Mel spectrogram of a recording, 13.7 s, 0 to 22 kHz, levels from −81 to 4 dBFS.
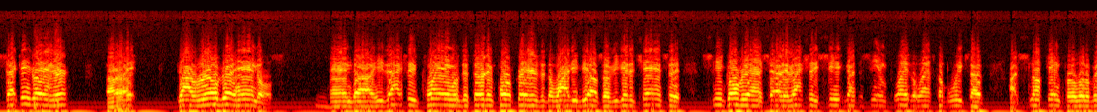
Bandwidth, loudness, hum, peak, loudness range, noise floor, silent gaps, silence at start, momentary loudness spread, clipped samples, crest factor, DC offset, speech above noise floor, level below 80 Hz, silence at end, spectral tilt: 15.5 kHz; -21 LUFS; none; -8 dBFS; 4 LU; -46 dBFS; none; 0 s; 10 LU; under 0.1%; 14 dB; under 0.1%; 26 dB; -44 dBFS; 0 s; -5 dB/octave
